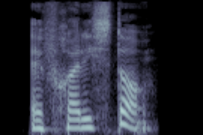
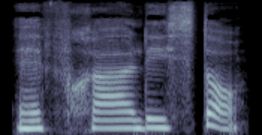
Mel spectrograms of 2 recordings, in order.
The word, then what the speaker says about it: ευχαριστώ: In Greek, thank you is ευχαριστώ. Ευχαριστώ. Let's break it down by syllable. Ευχαριστώ. Now let's hear it one more time.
